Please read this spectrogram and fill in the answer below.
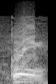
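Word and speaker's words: Gruene: Green. Green is correct. Green is correct. Ice Gang. This is another one of those which is incorrect. It's a German word, and you should be saying that Groine.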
